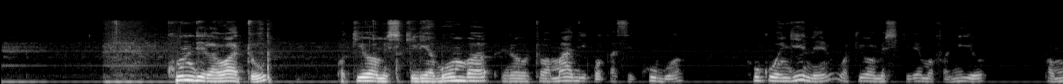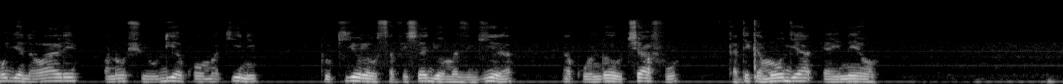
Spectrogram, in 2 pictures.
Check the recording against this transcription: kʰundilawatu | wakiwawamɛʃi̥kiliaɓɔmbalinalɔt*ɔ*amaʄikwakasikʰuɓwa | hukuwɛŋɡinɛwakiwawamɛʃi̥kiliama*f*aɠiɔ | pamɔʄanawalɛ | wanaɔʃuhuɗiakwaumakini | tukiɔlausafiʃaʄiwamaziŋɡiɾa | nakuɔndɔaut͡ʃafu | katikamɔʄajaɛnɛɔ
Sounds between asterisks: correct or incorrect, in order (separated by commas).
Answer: correct, correct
